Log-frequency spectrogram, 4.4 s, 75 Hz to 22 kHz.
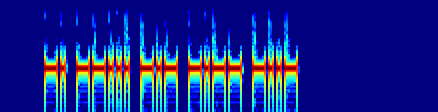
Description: Morse code, heard as a keyed tone, about 32 wpm, 700 Hz. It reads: N7KYX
